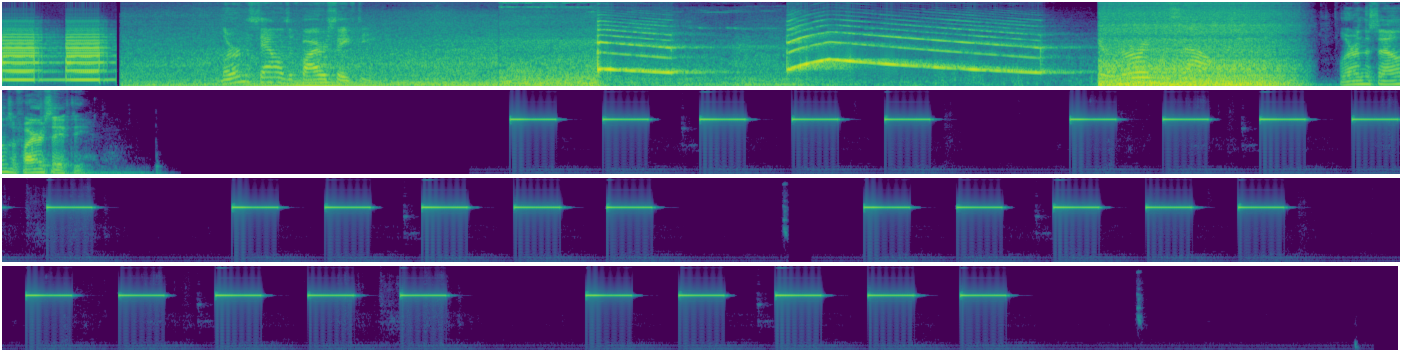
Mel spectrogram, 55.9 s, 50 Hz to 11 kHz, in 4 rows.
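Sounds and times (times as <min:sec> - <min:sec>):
smoke alarm beeping: 0:00.0 - 0:01.1.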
